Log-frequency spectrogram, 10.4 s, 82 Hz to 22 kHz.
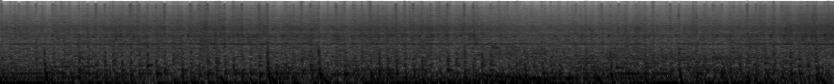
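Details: Nissan GQ Patrol diesel after first start in 3.5 years, no coolant: heavy, steady roar at high speed that won't let up even after fuel disconnected and intake covered; engine keeps running, cause unknown.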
